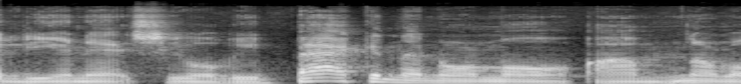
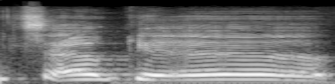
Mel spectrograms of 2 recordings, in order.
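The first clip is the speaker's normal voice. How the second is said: excited gushing; 14 semitones higher, slower than usual. Real, not acted. Gushing over cute character.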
